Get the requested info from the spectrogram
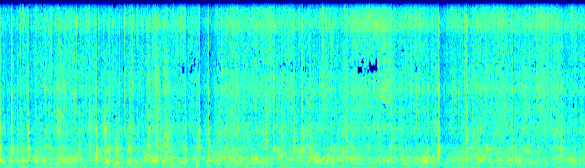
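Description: Oyster omelette frying in oil on a large black iron pan: a steady sizzle, with frequent sharp clicks and scrapes of two metal spatulas chopping and turning the egg against the pan.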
